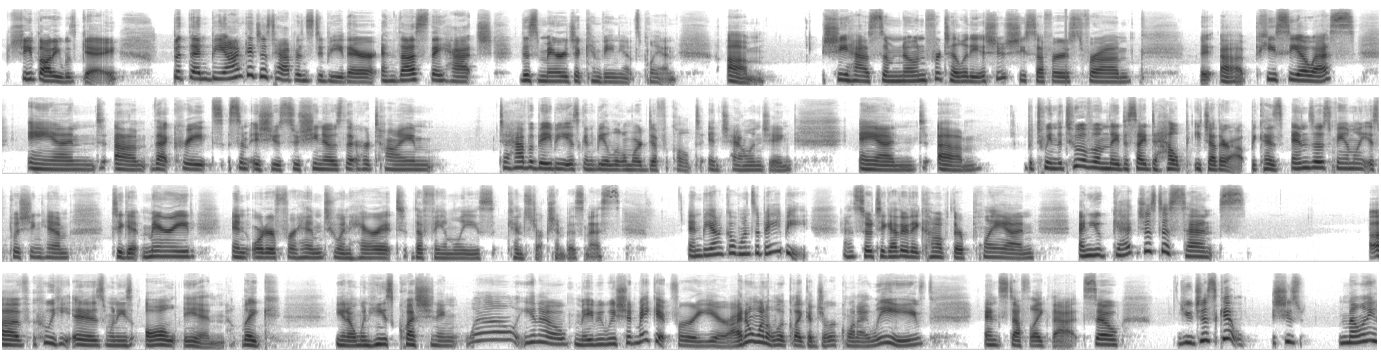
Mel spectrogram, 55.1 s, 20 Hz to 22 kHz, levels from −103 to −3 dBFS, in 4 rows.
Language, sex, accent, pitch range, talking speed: English, female, American, 185-240 Hz, 175 wpm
